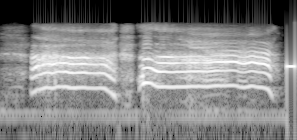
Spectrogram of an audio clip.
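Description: A person lets out two long, loud, sustained screams with a steady, wailing pitch, separated by a brief pause, followed by a short electronic beep at the end.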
